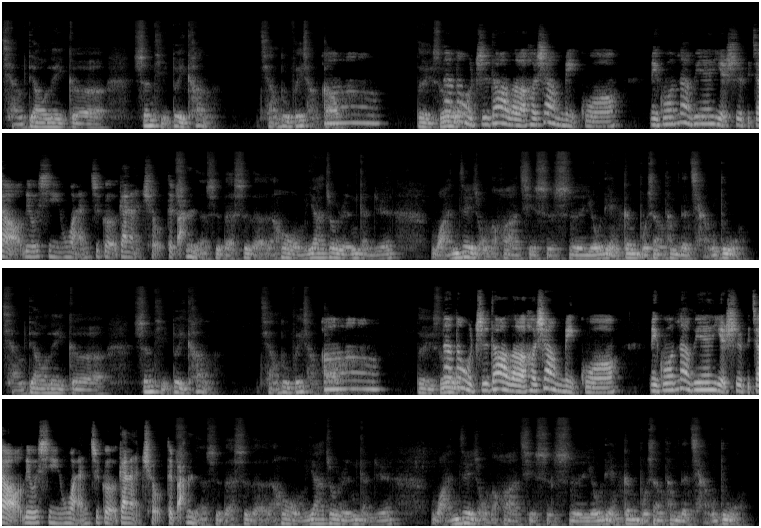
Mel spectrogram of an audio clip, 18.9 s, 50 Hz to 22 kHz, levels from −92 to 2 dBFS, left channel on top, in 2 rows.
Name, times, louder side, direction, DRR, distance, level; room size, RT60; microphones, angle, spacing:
voice 1, 0.0-2.7 3.2-4.2 5.2-5.9 11.6-18.7, left 1 dB, 10° left, 0.6 m, -38 dB
voice 2, 4.0-4.7 5.5-7.7 8.1-11.8, right 6 dB, 40° right, 0.3 m, -33 dB
5.0 x 3.2 x 2.2 m
head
